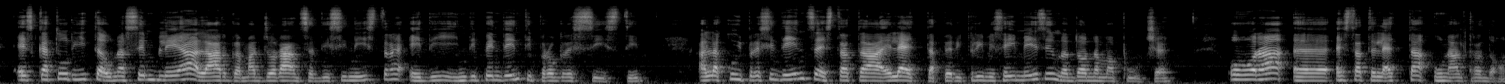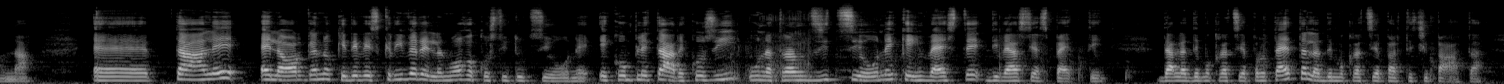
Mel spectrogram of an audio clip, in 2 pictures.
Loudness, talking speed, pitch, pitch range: -26 LUFS, 115 wpm, 185 Hz, 170-210 Hz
